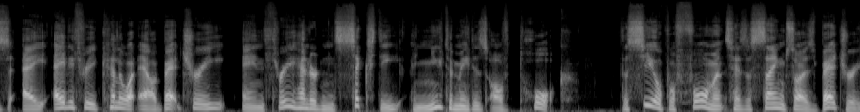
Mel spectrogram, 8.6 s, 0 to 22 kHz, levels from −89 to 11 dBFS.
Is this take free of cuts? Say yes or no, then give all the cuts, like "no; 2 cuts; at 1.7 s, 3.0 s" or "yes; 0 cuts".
yes; 0 cuts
